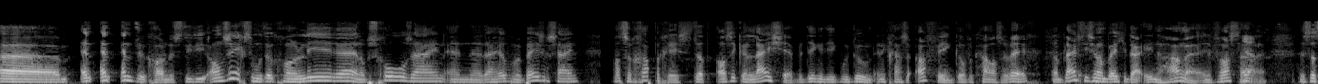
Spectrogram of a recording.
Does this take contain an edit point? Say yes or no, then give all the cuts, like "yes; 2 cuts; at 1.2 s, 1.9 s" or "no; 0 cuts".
yes; 2 cuts; at 6.0 s, 10.4 s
